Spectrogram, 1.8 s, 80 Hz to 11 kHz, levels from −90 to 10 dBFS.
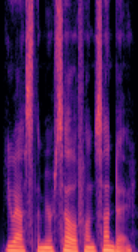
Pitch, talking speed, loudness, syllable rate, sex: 165 Hz, 195 wpm, -16 LUFS, 5.3 syllables/s, female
